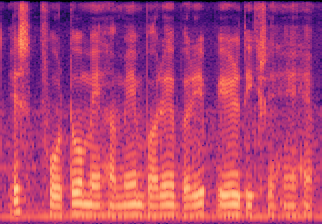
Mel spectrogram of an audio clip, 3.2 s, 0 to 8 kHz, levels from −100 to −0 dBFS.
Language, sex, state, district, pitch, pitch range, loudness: Hindi, male, Assam, Kamrup Metropolitan, 130 Hz, 125-135 Hz, -17 LUFS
